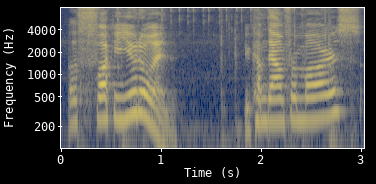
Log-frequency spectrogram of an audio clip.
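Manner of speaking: loud, high-pitched disbelief; incredulous outburst. Real, not acted. Gamer to an opponent who came down from Mars, incredulous.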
